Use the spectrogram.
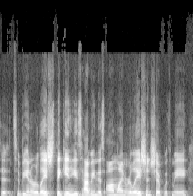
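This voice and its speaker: Bright, clear young woman. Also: medium pitch, fairly even intonation, fast talker. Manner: earnest, hesitant, with many restarts. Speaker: guest, social media influencer. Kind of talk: casual interview chat.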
